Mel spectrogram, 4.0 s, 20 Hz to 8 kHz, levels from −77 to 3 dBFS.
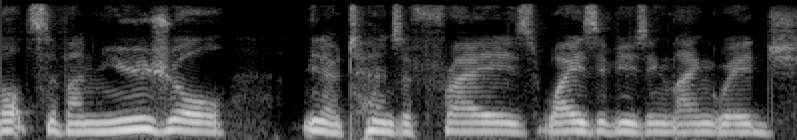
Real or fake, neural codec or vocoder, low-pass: real; none; 7.2 kHz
